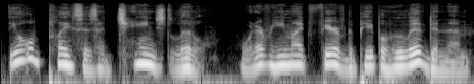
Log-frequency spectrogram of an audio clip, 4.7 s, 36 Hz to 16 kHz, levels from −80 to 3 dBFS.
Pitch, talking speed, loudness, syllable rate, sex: 130 Hz, 215 wpm, -16 LUFS, 5.4 syllables/s, male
